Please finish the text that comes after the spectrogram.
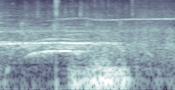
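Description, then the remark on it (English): A church audience breaks into a round of applause for their pastor and another church leader, a dense, steady wash of clapping that holds at an even level throughout, with a faint sustained hum beneath it. “So why don't we give them a massive round of applause.”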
